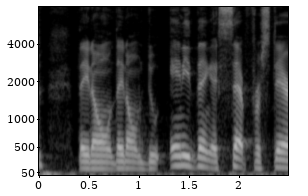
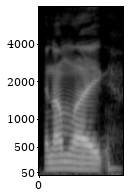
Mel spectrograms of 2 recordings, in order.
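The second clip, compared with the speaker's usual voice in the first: usual speaking voice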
